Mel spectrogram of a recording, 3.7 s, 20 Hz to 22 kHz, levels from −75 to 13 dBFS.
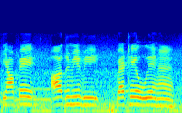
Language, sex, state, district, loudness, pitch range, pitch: Hindi, female, Haryana, Jhajjar, -13 LUFS, 225-245 Hz, 230 Hz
